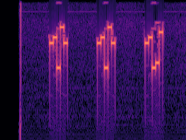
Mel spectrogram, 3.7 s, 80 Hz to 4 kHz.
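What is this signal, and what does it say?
Five-tone selective call (ZVEI), heard as quick runs of five tones, tones of about 80 ms. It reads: 89338 89338 89340
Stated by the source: ZVEI five-tone selective call received by SDR.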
